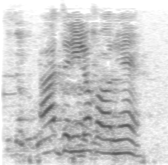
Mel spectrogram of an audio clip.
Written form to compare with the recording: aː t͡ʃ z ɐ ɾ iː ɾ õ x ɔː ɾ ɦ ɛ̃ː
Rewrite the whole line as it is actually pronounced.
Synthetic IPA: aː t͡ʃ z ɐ l iː l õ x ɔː ɾ ɦ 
